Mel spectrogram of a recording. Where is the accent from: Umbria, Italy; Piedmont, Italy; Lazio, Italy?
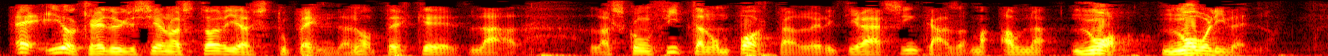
Piedmont, Italy; io sono piemontese, insomma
